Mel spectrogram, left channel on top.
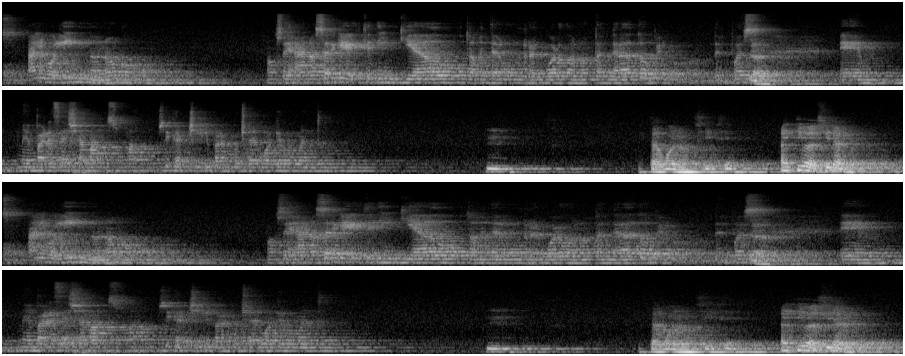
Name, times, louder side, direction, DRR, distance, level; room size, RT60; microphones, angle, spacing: voice 1, 0.3-1.7 2.6-12.2, left 1 dB, 60° left, -1 dB, 1.4 m, -28 dB
voice 2, 15.4-16.5 16.8-17.5, left 3 dB, 30° left, 3 dB, 0.3 m, -17 dB
10.5 x 3.6 x 5.6 m, 2.3 s
head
